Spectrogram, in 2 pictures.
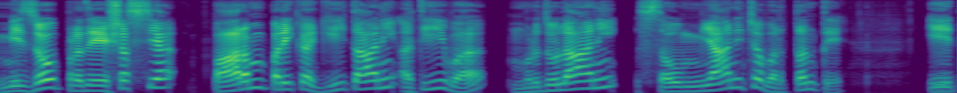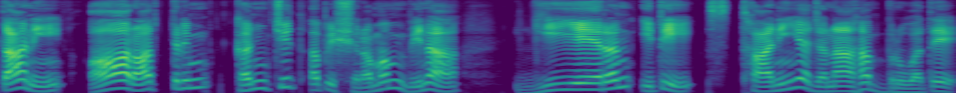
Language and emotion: Sanskrit, neutral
